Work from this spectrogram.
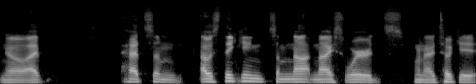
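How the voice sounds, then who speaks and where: A man speaks in a normal speaking voice at a medium pitch, fairly slowly and with fairly even intonation, on a very clean recording with a silent background. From El Paso, Texas. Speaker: personal trainer. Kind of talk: casual chat.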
